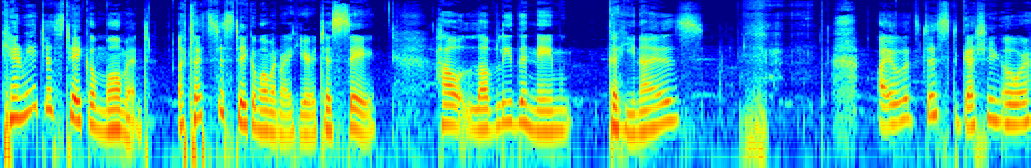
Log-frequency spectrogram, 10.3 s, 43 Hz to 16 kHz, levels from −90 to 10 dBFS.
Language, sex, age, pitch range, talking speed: English, female, 20-39, 150-200 Hz, 150 wpm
